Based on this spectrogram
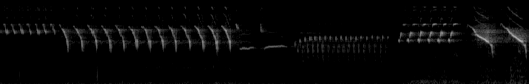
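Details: Canary song played to stimulate lazy birds to sing: rapid series of descending high notes about five per second, then a steady low whistle, a buzzy trill, and sharp sweeping notes at the end.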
